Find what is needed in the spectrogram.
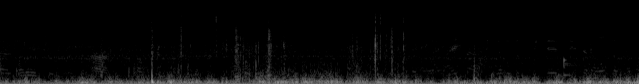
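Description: Open-air cricket ground ambience: faint distant voices over a steady low rumble, with a few light clicks.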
